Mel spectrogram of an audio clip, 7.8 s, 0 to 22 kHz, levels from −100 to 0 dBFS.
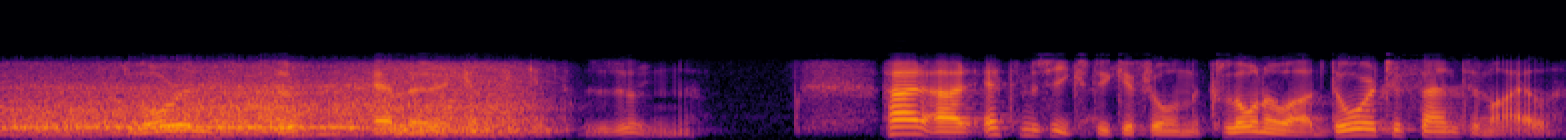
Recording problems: phone-call audio; nothing above 3.5 kHz
traffic noise; loud; until 2.5 s; 1 dB below the speech
voice in the background; faint; throughout; 25 dB below the speech

